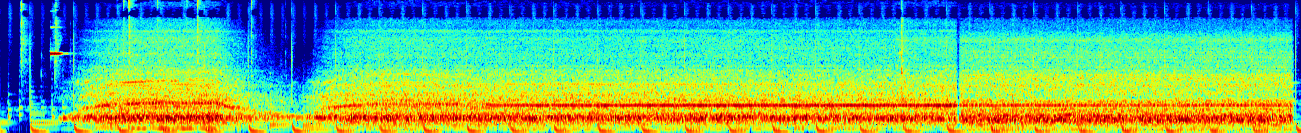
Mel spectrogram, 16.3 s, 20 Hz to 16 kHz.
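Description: A short high beep as a 2000 W pure sine wave inverter switches on. Its cooling fans then spin up to a loud, steady whir with a whine, under a load of about 1280 W. The whir dips for about a second around three seconds in, then spins up again and holds.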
